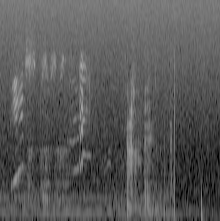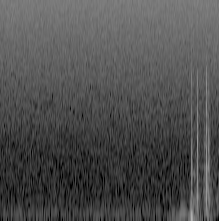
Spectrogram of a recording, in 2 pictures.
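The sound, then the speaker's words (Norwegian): A cat meows in a home recording made on cassette tape: a few high, drawn-out meows at the start, followed by brief human voices and a couple of soft clicks over a low hum. “Det var katten.”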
